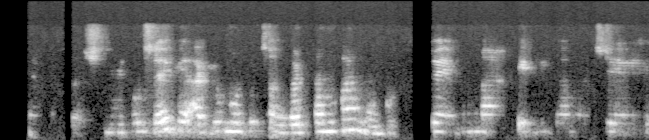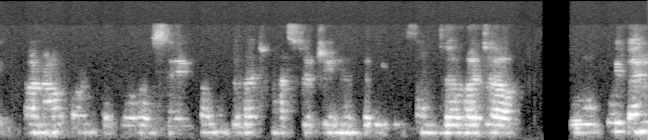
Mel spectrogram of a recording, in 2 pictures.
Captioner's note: non-english speech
